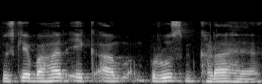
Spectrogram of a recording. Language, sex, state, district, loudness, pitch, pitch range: Hindi, male, Jharkhand, Deoghar, -15 LUFS, 150 Hz, 145-160 Hz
